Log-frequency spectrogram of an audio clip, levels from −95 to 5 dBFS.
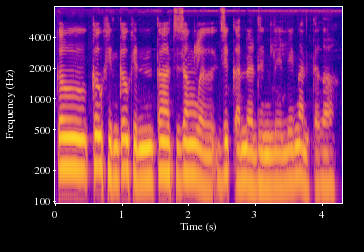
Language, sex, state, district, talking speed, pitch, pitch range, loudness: Wancho, female, Arunachal Pradesh, Longding, 140 wpm, 170 Hz, 150-190 Hz, -12 LUFS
